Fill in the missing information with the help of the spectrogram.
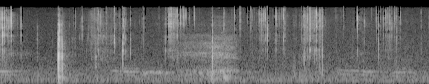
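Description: Irregular crunching, tearing and crackling of a broken-open Piccolo Pete firework's cardboard tube as the powder is picked out by hand, with a sharp tap about half a second in.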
